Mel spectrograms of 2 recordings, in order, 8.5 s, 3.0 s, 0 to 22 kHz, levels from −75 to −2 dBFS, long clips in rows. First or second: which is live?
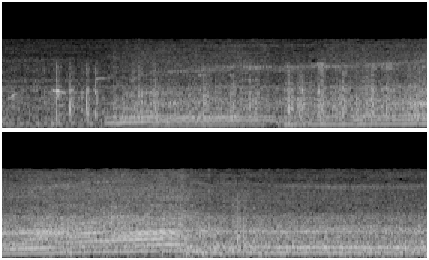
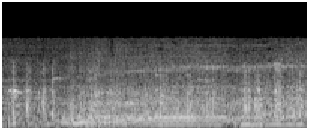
first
